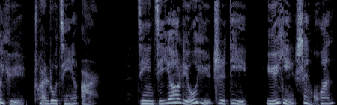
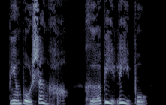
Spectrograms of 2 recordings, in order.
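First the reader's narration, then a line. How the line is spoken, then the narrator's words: Sighing to himself. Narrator (Chinese): 禹常自叹道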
